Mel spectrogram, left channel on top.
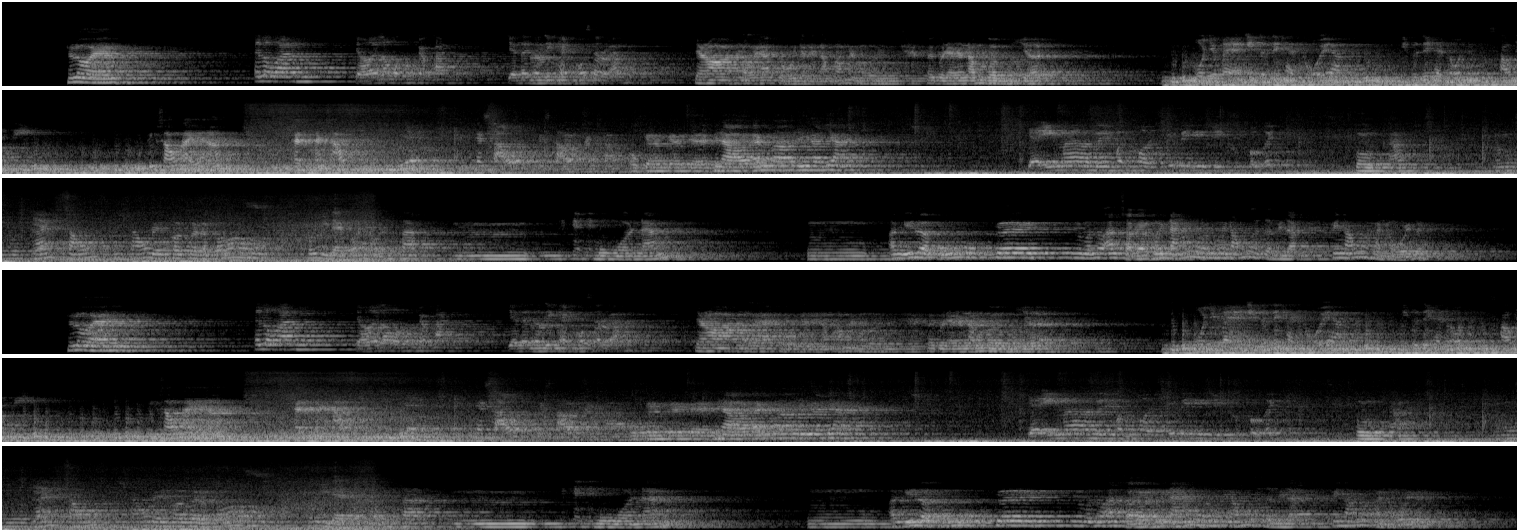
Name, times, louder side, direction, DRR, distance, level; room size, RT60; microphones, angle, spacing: voice 1, 0.6-1.2 5.3-5.6 6.9-10.4 16.6-17.4 18.0-18.6 20.7-23.7 28.7-29.2 30.1-33.0 33.3-34.5 34.8-35.6 36.2-37.0 38.3-40.7 41.0-44.5, left 1 dB, 80° left, 1 dB, 0.9 m, -31 dB
voice 2, 2.5-3.1 3.5-4.5 5.1-6.3 10.0-10.5 11.9-13.5 14.0-15.5 19.1-19.4 19.9-20.9 25.4-27.9 30.6-30.8 36.0-36.3, left 1 dB, 50° left, 0 dB, 1.2 m, -34 dB
sound 1, 11.6-21.7, equal, 25° right, 1.1 m, -29 dB
sound 2, 17.5-34.0, equal, 10° left, 1.0 m, -35 dB
13.0 x 5.6 x 4.9 m, 2.7 s
head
